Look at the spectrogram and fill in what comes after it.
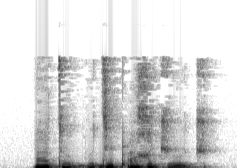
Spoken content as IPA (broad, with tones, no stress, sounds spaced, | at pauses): a˦ t o˨ b o˨˥ d ɛ˦˨ pʼ a˦ ʁ ɤ˨ t͡ʃ o˦˨ t͡ʃ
